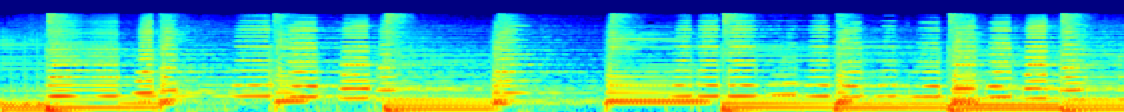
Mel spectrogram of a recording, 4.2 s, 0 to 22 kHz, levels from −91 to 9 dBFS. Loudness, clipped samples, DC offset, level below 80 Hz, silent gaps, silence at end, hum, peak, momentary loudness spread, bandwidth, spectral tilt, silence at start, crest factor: -16 LUFS; under 0.1%; under 0.1%; -26 dBFS; none; 0 s; none; 0 dBFS; 5 LU; 14 kHz; -5 dB/octave; 0 s; 16 dB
